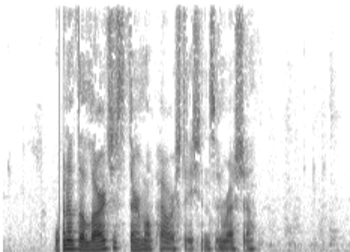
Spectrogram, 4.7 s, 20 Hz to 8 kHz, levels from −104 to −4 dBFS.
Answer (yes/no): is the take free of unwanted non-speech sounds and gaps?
no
